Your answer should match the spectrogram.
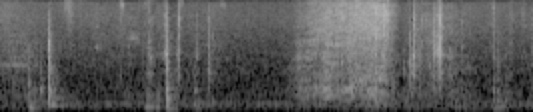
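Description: Quiet handling sounds of quilting tools on a cutting mat: light clicks and taps of an acrylic ruler and rotary cutter, with one brief scraping swish lasting under a second about two seconds in.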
